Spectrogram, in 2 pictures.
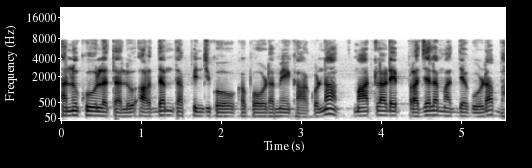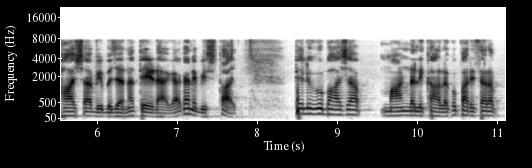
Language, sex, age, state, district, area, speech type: Telugu, male, 18-30, Andhra Pradesh, Palnadu, rural, spontaneous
